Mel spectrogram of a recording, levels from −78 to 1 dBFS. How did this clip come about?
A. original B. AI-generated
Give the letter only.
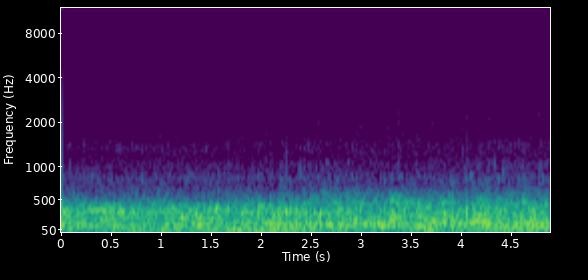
A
